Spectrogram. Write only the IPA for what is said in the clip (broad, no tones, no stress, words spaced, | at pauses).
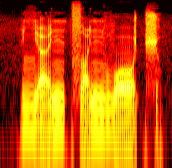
ʎæ̰ɲt͡sɑ̰ɲ vɔ̰t͡ʃ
